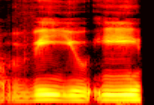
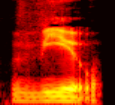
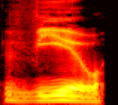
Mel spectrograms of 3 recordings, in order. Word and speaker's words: Vue: front end application now V uee is pronounced vew I've called it Vu multiple times in my life but it is pronounced view um like you're viewing something so make sure you're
